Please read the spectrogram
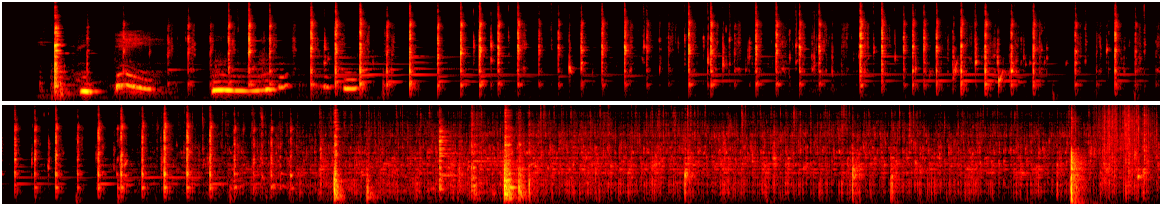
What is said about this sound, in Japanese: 卵を溶くのは、あ、ガラス棒でいっか。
